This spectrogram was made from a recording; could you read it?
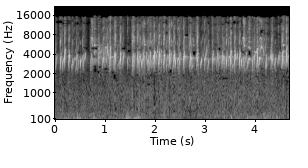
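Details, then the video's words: Goldfinch singing a fast, continuous twitter of bright tinkling and buzzy high notes, tightly packed with barely a pause across the clip; a brief break near the start, otherwise steady and lively. "Experience the Goldfinch Singing"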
